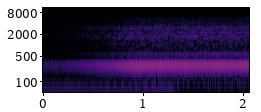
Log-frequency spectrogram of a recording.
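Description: A steady low hum with a soft hiss swelling in under it about half a second in.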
